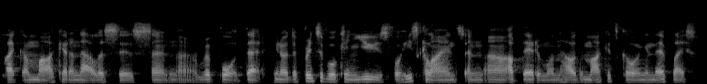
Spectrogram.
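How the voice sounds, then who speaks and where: A man's voice: lowish voice, a little fast, creaky. A man in his twenties from Ethiopia, a guest chatting casually about his analyst work, with lots of "you know" and "um". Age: 20s. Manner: relaxed, many fillers like "you know" and "um". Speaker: guest, property research analyst. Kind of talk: casual interview chat. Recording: dull lo-fi audio.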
